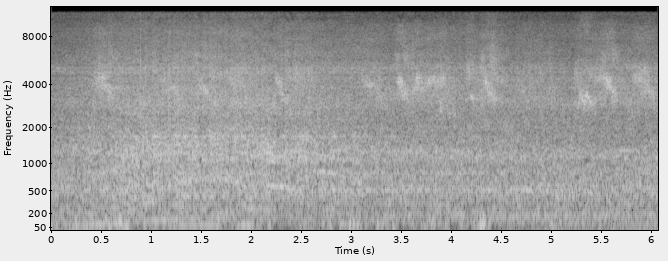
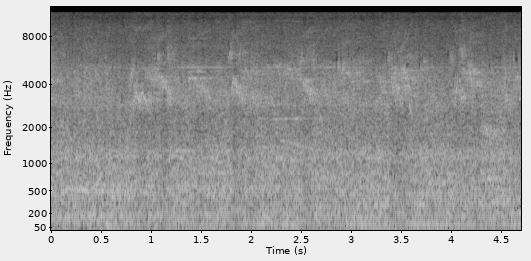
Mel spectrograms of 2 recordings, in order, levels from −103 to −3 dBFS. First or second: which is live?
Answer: second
